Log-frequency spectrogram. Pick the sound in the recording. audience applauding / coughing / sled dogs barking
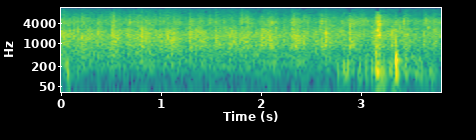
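audience applauding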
